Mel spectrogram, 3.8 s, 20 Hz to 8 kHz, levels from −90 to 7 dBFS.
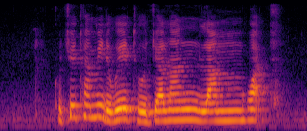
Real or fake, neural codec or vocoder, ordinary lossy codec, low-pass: real; none; AAC, 48 kbps; 7.2 kHz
